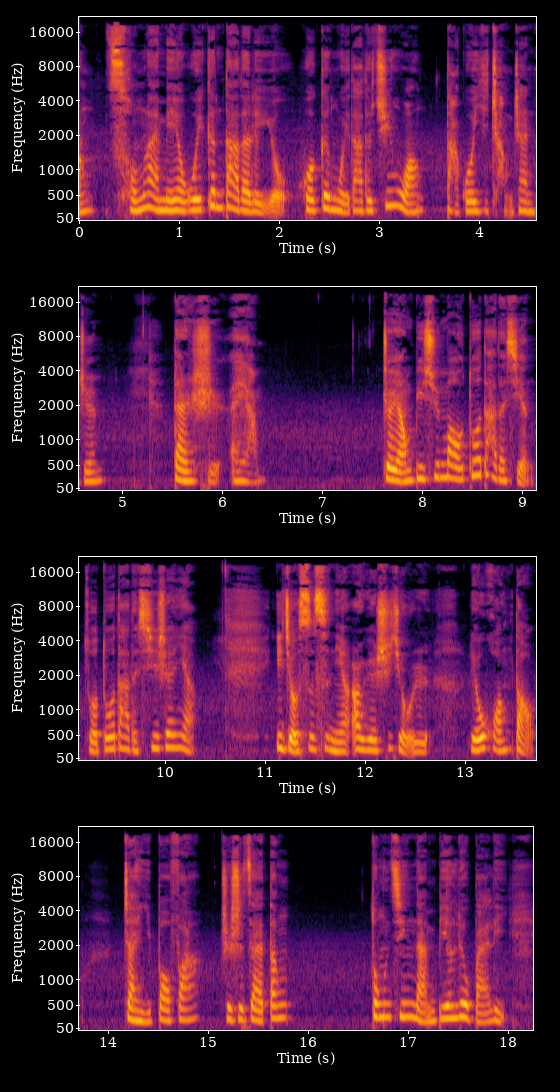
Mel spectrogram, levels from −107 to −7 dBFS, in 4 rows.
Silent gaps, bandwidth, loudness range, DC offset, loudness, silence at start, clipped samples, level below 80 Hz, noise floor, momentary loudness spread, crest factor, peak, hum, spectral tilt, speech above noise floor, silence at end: none; 19.5 kHz; 7 LU; under 0.1%; -27 LUFS; 0 s; under 0.1%; -70 dBFS; -65 dBFS; 12 LU; 22 dB; -6 dBFS; none; -3 dB/octave; 37 dB; 0.1 s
